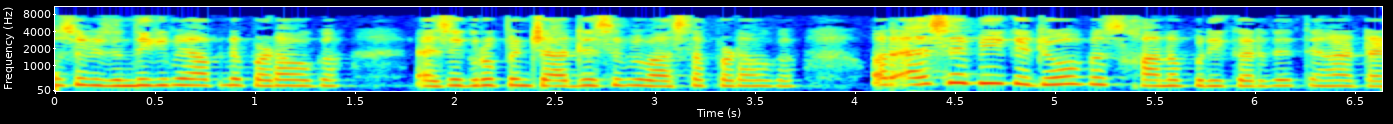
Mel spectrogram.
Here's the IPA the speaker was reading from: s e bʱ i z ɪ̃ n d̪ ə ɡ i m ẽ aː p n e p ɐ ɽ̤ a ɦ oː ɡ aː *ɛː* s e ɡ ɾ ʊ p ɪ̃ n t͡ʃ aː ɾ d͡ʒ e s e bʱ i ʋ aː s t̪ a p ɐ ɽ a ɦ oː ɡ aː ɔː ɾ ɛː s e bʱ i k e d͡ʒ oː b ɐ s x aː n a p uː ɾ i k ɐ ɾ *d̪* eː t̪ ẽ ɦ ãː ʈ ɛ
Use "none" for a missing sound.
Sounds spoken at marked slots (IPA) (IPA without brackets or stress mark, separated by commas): ɛː, d̪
